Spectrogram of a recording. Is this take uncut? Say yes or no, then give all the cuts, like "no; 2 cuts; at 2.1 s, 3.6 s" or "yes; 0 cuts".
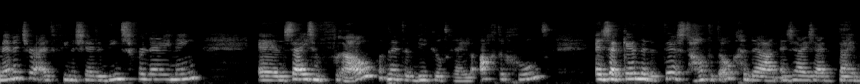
yes; 0 cuts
